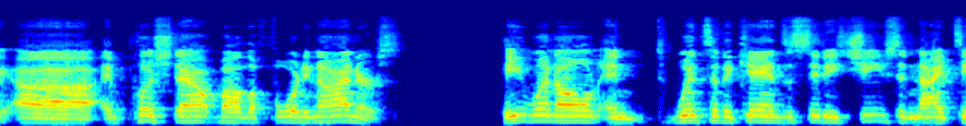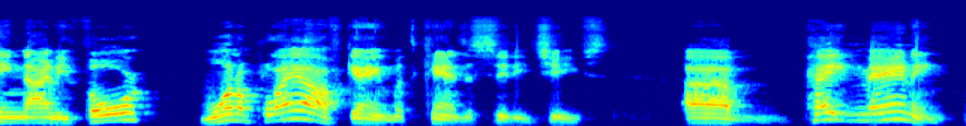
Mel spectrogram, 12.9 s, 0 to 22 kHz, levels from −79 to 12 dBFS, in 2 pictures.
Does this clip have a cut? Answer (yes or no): no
